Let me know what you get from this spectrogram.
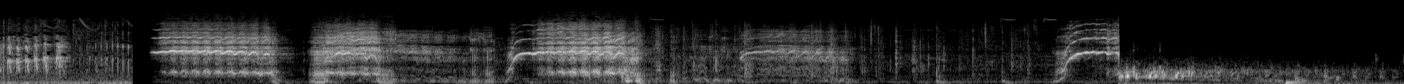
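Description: Dolphin clicks and whistles for about the first second, then a horse whinnying five times, each neigh loud, high and quavering. Near the end comes a softer, lower call.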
